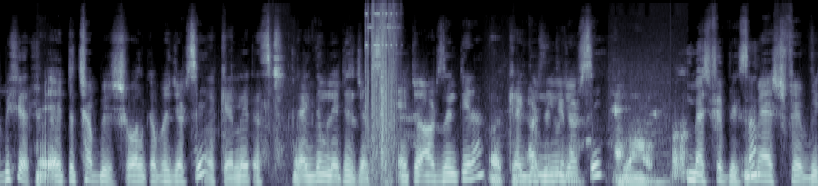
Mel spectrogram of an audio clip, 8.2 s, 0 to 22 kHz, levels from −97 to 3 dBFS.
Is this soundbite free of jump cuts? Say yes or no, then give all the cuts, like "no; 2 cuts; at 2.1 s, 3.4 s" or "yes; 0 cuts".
no; 2 cuts; at 3.8 s, 6.6 s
